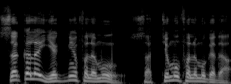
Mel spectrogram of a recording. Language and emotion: Telugu, neutral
